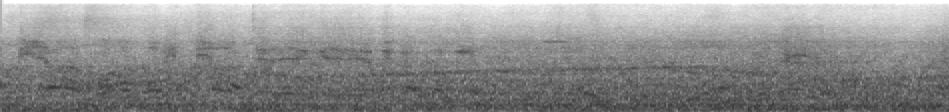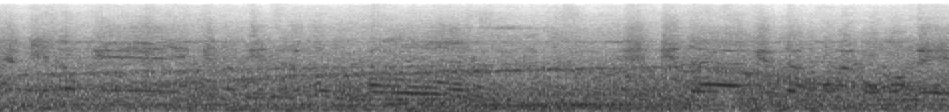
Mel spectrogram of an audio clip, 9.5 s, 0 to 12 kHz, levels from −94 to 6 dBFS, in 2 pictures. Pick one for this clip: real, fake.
fake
